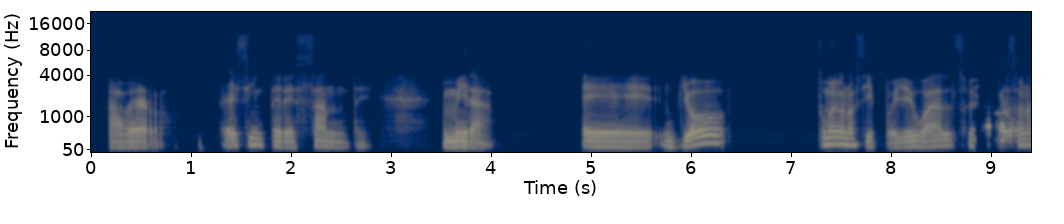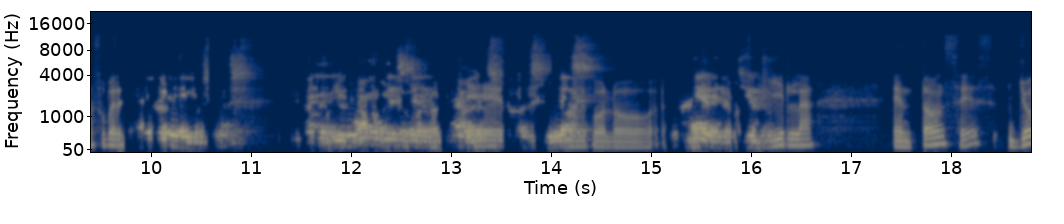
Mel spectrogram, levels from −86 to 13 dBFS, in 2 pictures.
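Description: It's a speech clip, and from about 8.8 s onward it runs into echo-canceller trouble whenever both ends talk at once. The first problem is speech suppressed in double talk. The talker's voice gets pushed down hard at 8.83–9.11 s (the deepest drop is around 30 dB), then again at 9.69–10.11 s, across a long patchy stretch at 11.6–14.09 s where about a second and a half gets ducked, and at 15.15–15.94 s. In those later spots the drop is roughly 25 dB. It's likely the canceller couldn't separate the near talker from the loudspeaker echo, so it clamped down on everything. The second problem is the other side's voice leaking through. At 9.08–9.26 s a second voice comes in at about the same level as the talker. From 9.9 to 14.59 s it hangs around and ends up roughly 5 dB louder than the talker, and it returns at 15.4–16.24 s. The likely cause is that the canceller didn't fully remove the far end's loudspeaker playback from the mic signal, so the residual comes straight through.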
